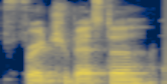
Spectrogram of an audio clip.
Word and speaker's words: Shibesta: Well, my name's Fred Shibesta. As it's pronounced Shibest Star, like the best star.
